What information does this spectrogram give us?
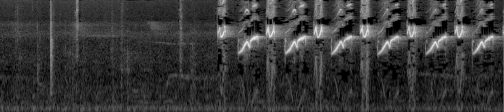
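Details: Cinereous tit, kept as a persistent singer, starting after a brief quiet spell with a steady series of about ten rising, two-part whistled notes repeated twice per second.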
